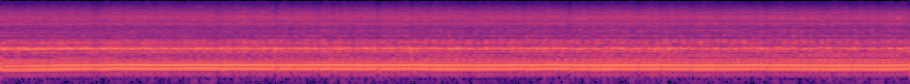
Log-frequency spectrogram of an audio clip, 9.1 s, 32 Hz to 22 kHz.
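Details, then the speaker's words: Freshly built Toyota GR Corolla after new spark plugs and factory injectors: steady, even idle with smooth low hum, no stumbles; cylinder 1 and 3 misfires gone, cylinder 2 only 2 counts. "Not even joking, replacing the spark plugs has made the misfires on cylinder 1 and cylinder 3 completely go away."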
